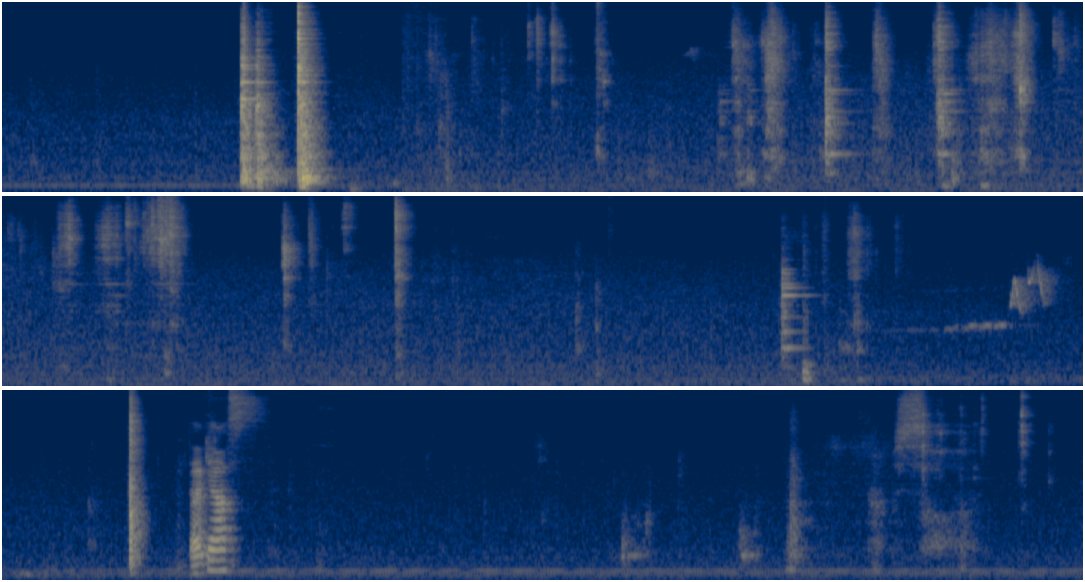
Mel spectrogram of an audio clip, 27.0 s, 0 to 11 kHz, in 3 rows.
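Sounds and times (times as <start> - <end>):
sharp metal clanks: 15.5 - 16.2.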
